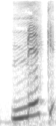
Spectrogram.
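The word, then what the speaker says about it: Muick: Okay, well there are two left, Mick and Sandy. Now Mick, i I believe that's how you pronounce it. It's M U I C K.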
